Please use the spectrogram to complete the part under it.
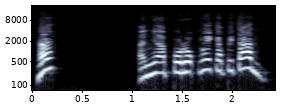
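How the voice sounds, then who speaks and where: A man's voice: very high voice, moderate pace, a bit bright, no echo, clean studio sound. A man acting an eager village watchman and comic sidekick in an Ilocano comedy drama, with an Ilocano accent. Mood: curious, eager.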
